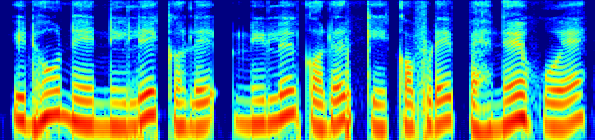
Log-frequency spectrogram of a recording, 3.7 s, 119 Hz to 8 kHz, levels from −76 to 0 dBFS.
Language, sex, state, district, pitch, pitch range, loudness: Hindi, female, Himachal Pradesh, Shimla, 195 Hz, 180-220 Hz, -15 LUFS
